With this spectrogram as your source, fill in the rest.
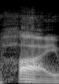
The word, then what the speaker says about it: Hai: beginning, between Bethel and Hai," or it can also be pronounced Hay, "unto the place of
